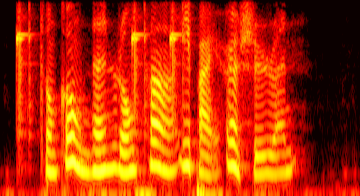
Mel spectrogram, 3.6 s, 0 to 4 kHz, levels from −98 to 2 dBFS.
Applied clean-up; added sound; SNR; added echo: none; Dishes, pots, and pans / Glass; 9 dB; none.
